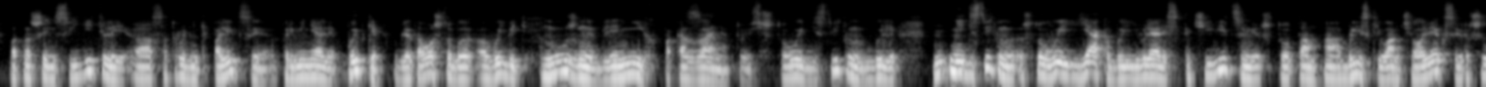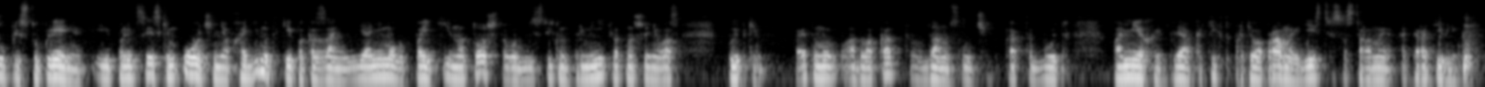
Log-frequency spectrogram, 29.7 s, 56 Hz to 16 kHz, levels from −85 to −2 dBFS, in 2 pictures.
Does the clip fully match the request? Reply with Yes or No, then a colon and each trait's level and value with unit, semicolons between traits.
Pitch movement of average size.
No: narrow, 2.2 semitones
